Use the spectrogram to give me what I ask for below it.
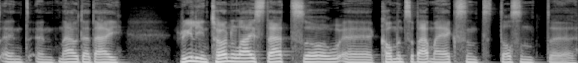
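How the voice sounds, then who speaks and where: With a fairly high, mellow voice, the host from Switzerland works through viewer comments on a casual live stream. His Swiss accent colors hesitant, filler-heavy sentences broken up by frequent laughter.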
